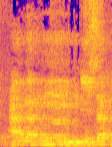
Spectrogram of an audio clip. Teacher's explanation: 'Alan ditahan karena ada nun tasdid. Gunnah, dengung. 'Alan nisa, 2 harokat.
